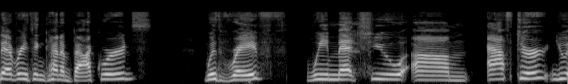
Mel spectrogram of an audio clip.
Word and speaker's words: Raph: We have the infamous Raph of Rafe. Rafe. Rafe. I was calling you Raph forever.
